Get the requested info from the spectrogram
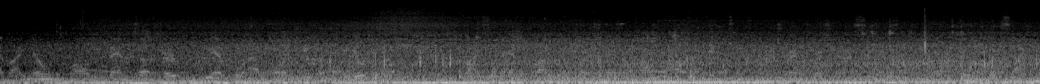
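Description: Street traffic with a vehicle engine running close by: a low, steady hum that builds over the first few seconds and is loudest past the middle.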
